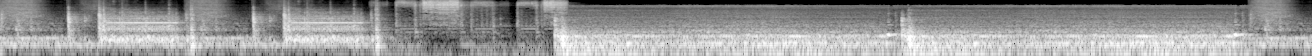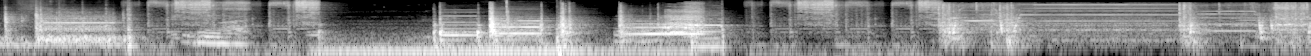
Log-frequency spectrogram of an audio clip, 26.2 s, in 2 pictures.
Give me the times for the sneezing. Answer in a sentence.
You can hear the sneezing from 14.8 to 15.7 s.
